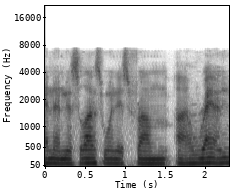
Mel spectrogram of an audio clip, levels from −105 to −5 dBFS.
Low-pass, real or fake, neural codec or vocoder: 7.2 kHz; fake; codec, 24 kHz, 0.9 kbps, WavTokenizer, medium music audio release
